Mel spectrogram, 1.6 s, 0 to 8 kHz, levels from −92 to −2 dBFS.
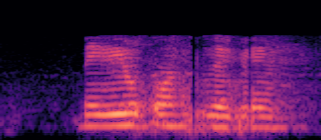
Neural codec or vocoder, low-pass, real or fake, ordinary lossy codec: codec, 44.1 kHz, 1.7 kbps, Pupu-Codec; 7.2 kHz; fake; AAC, 16 kbps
